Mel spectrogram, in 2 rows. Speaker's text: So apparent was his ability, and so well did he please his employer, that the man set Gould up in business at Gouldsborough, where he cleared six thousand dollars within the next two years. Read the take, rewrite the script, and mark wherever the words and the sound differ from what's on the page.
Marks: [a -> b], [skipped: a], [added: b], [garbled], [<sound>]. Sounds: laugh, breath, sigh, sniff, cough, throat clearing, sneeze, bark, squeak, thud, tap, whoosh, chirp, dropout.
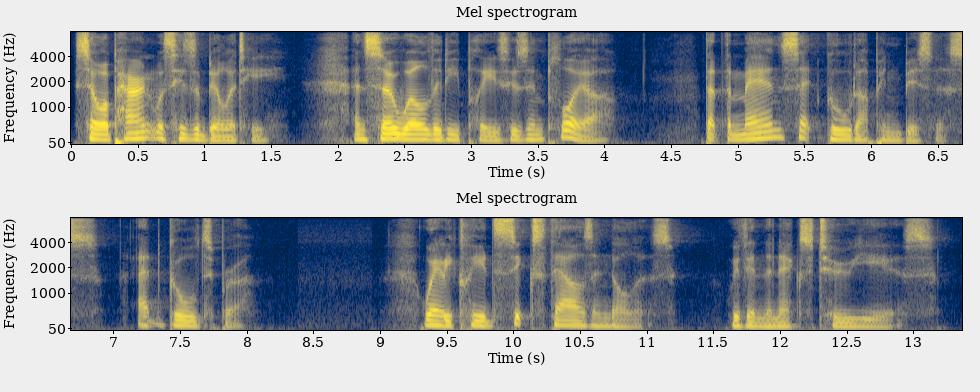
So apparent was his ability, and so well did he please his employer, that the man set Gould up in business at Gouldsborough, where he cleared six thousand dollars within the next two years.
